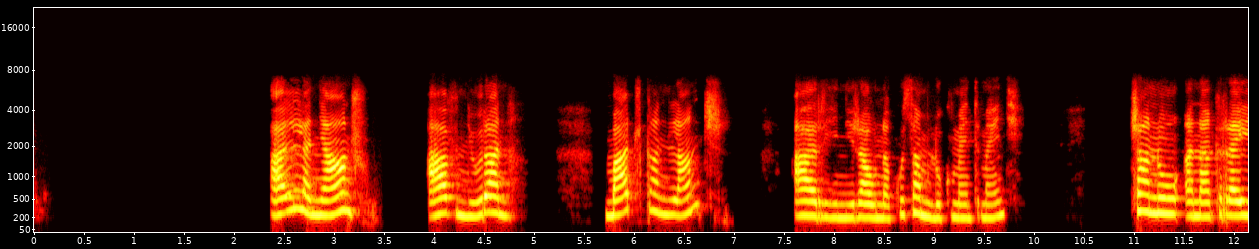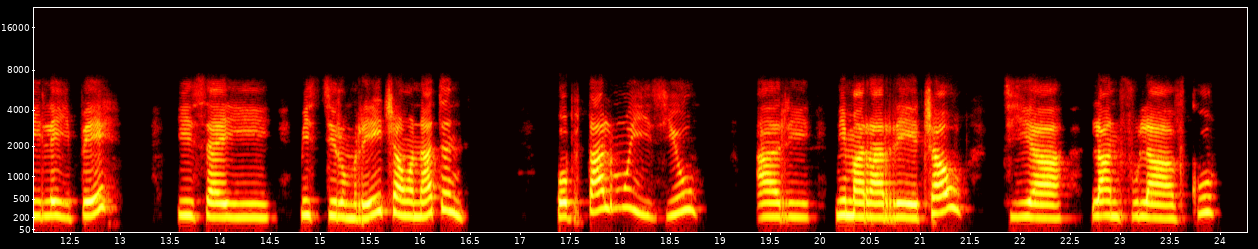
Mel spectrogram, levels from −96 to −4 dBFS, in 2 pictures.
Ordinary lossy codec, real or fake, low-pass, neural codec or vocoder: Opus, 32 kbps; real; 7.2 kHz; none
